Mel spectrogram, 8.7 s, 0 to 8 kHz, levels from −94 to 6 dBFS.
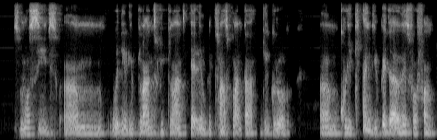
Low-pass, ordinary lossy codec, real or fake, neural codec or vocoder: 7.2 kHz; none; fake; vocoder, 22.05 kHz, 80 mel bands, HiFi-GAN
